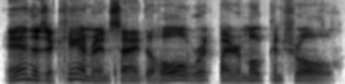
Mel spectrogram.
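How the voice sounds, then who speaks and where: A man's voice: medium pitch, expressive, fairly quick, pushed and bright, no room sound. A man playing a dry, wisecracking private detective in an old-time radio drama, narrating his case in hardboiled style. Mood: matter-of-fact. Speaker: amateur radio drama player.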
